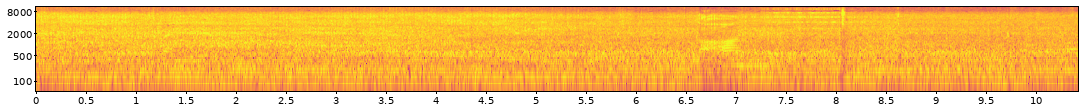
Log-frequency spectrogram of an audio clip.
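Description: Diesel bus engines idling at a bus terminus: a loud, steady low hum with traffic noise. A brief voice is heard about seven seconds in.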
